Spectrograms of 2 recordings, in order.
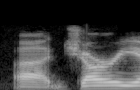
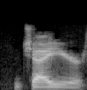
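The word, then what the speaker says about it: Jaire: And so James at cornerback, they've got Jalen Ramsey, Jari Alexander, however you say his name. I know I always mess it Jair. up. Jair, thank you.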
